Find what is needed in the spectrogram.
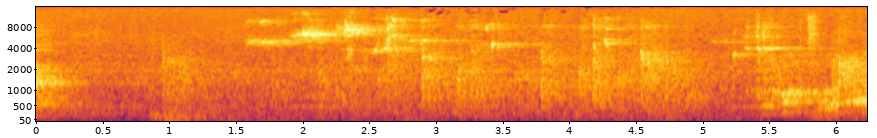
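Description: Table tennis rally: the ball clicking off the rackets and the table in a quick run of light hits, with players' shoes squeaking on the hall floor.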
